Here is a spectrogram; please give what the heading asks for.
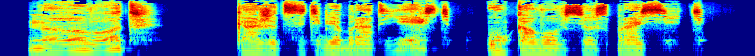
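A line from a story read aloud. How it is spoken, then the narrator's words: Mutter. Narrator (Russian): пробормотал лекарь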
